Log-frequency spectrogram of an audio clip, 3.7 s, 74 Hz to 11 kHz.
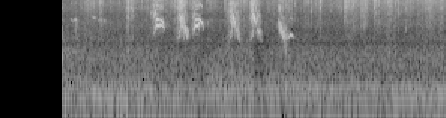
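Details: Sparrows at a Tenmangu shrine on the afternoon of 10 December 2021. A burst of short, high chirps and twitters comes in quick clusters over about a second, then stops. A steady low hum sits underneath.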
